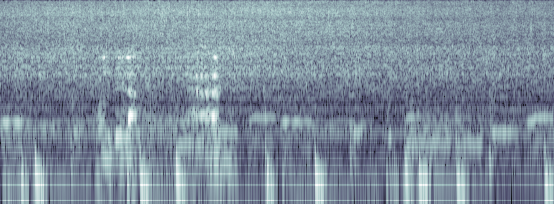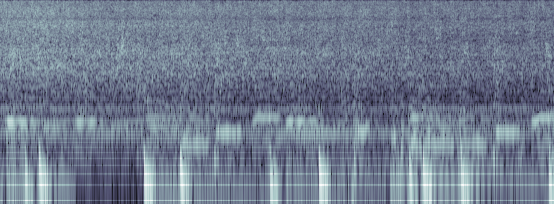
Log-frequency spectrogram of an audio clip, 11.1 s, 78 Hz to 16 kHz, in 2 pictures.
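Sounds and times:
music with thumping beat: 0.0 - 11.0
vegetables sizzling in a frying pan: 0.0 - 11.0.

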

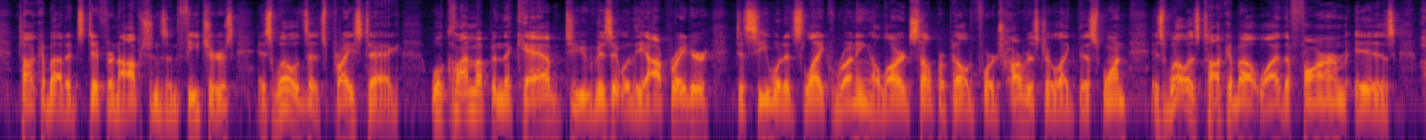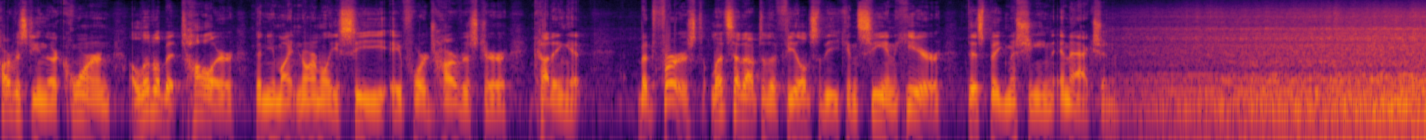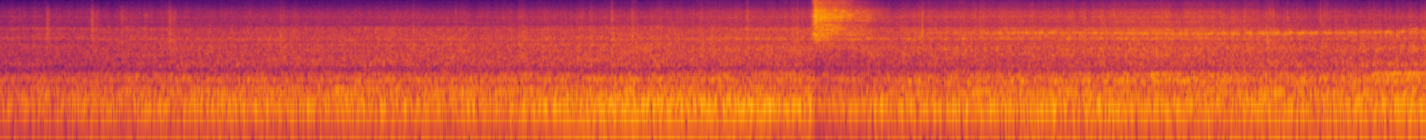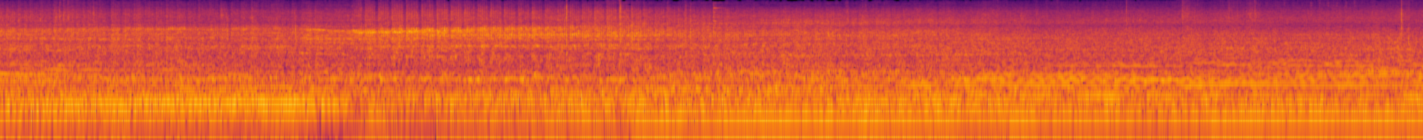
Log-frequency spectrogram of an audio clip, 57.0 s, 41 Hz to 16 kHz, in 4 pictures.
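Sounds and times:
truck engine: 25.4 - 57.0
short hiss: 36.6 - 37.3.

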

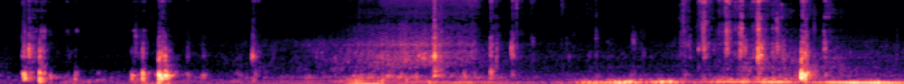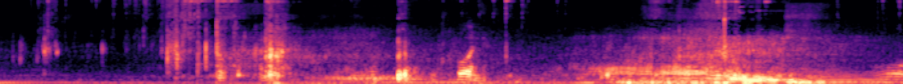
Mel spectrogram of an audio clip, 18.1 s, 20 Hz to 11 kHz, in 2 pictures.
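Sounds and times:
plastic bag crinkling: 9.2 - 12.0
low hum: 11.8 - 18.0.

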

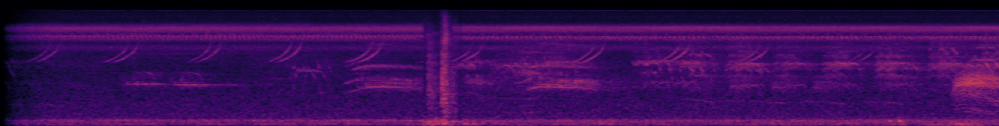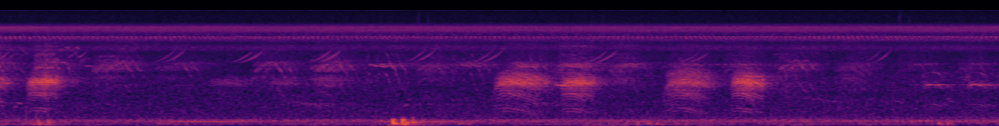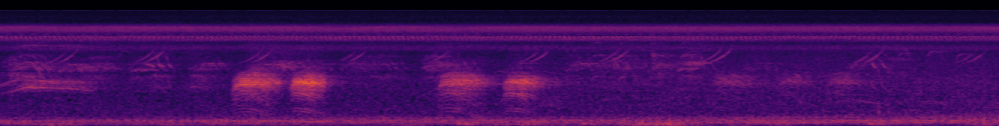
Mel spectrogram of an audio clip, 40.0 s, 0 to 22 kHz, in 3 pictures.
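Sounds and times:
small birds chirping: 0.0 - 39.9
crow cawing: 1.8 - 2.8, 4.7 - 5.6, 6.3 - 8.0, 12.6 - 14.3, 19.9 - 21.4, 22.2 - 23.7, 25.7 - 28.0, 29.2 - 31.1, 32.5 - 34.1, 36.3 - 38.3
sharp knock: 5.6 - 6.4.

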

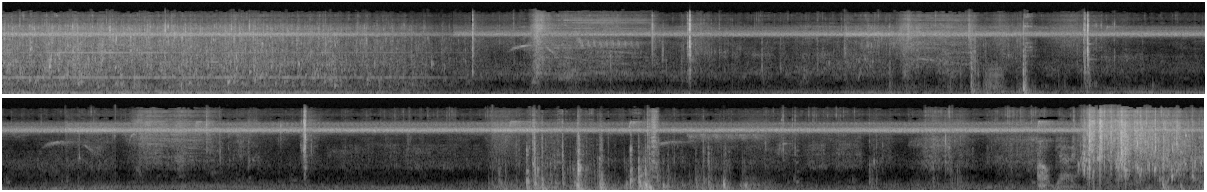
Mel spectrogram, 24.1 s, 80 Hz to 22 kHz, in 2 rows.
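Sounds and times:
insects buzzing: 0.0 - 24.0
knocks and rustling: 16.9 - 20.1.

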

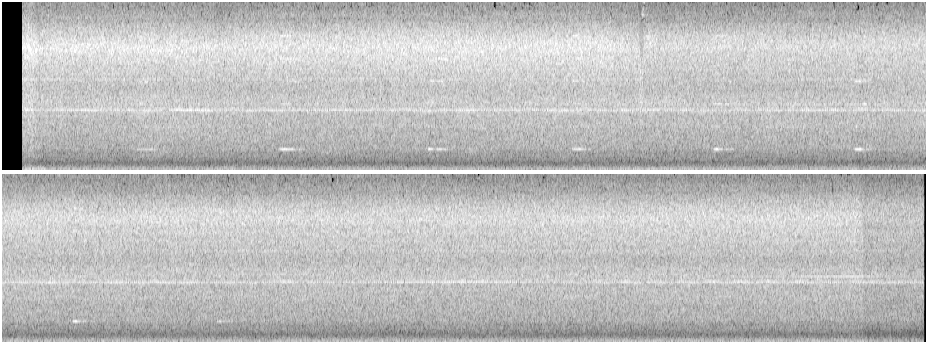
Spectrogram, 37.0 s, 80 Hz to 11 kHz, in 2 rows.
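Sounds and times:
machinery running with hum and whine: 0.4 - 36.9
short beep-like tone: 2.5 - 4.1, 5.5 - 6.7, 8.4 - 9.6, 11.4 - 12.1, 14.2 - 14.9, 17.0 - 17.5, 19.8 - 20.4, 22.7 - 23.2.

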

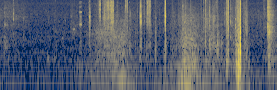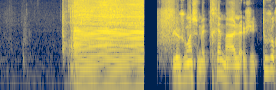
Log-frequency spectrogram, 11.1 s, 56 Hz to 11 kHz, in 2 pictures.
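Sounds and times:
air compressor running: 6.8 - 8.4.

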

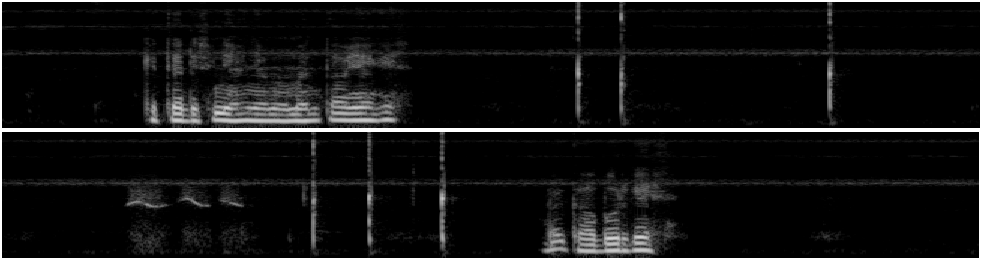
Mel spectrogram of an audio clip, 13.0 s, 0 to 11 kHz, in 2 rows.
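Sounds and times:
high insect drone: 0.0 - 13.0
short whistled chirps: 7.3 - 9.0.

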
